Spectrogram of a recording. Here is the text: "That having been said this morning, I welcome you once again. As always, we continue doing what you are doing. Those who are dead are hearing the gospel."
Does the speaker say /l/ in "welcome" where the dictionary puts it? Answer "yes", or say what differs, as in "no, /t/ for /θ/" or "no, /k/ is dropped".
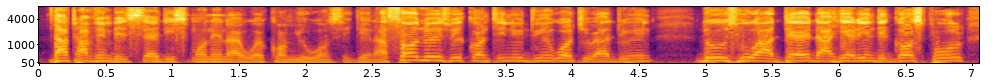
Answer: yes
